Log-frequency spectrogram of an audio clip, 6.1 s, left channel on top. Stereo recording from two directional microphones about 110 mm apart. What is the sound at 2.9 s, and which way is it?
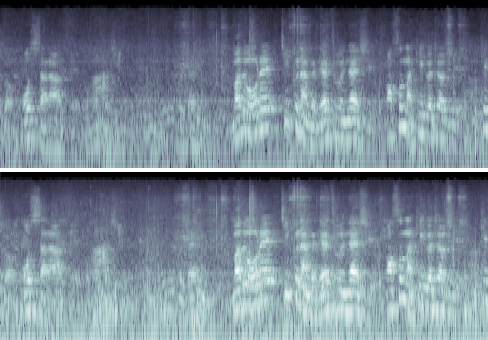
Speech, 25° right (ahead or behind).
